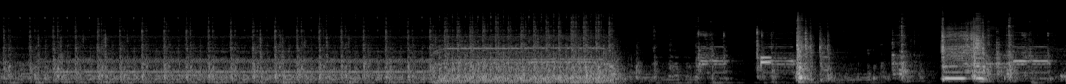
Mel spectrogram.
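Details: Baby Lock Unity sewing pintucks with the 3-groove pintuck foot, a 3 mm twin needle and cord: fast, even stitching chatter for about six seconds at a steady pitch, then stops; the machine is sewing normally.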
